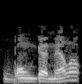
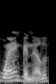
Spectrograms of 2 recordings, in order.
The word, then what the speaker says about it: Wanganella: He runs the post office and general store at Wanganella, or Wanganella, depending upon which pronunciation, which is further up the creek.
